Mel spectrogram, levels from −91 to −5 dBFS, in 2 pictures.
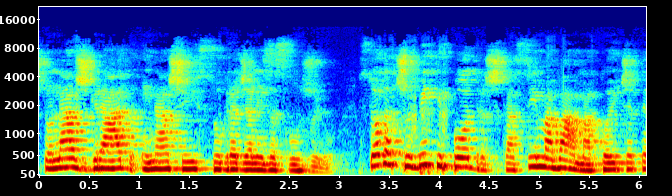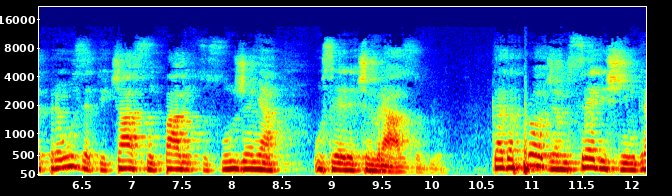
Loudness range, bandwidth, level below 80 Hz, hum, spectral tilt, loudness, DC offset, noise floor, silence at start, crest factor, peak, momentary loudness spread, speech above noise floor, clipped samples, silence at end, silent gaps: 1 LU; 9.2 kHz; -44 dBFS; none; -8 dB/octave; -10 LUFS; under 0.1%; -41 dBFS; 0.05 s; 10 dB; 0 dBFS; 9 LU; 32 dB; under 0.1%; 0 s; none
